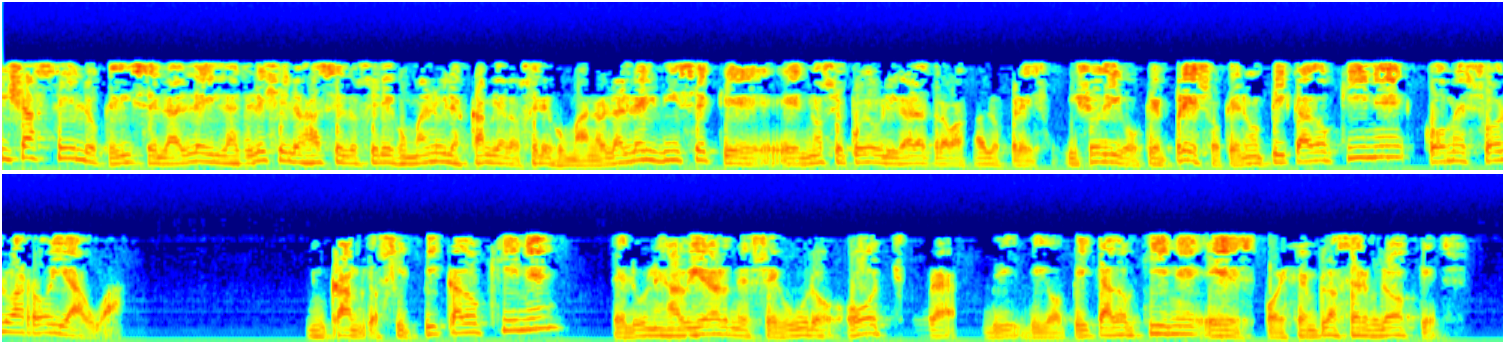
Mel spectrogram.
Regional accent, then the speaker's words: Paysandú, Uruguay; esta es porque yo soy de Paysandú

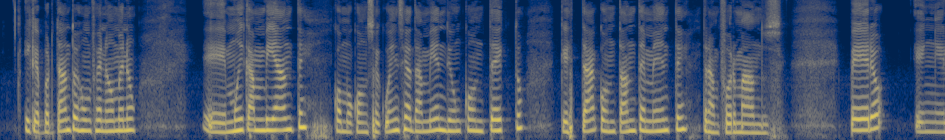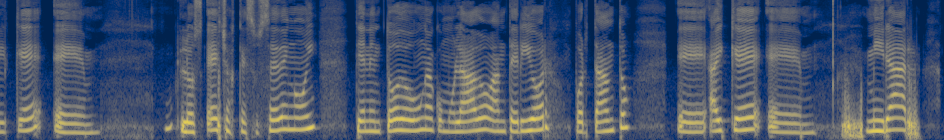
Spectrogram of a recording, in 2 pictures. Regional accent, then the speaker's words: Cuba; uno de los que participan en este diálogo en rebeldía desde nuestra Cuba querida.

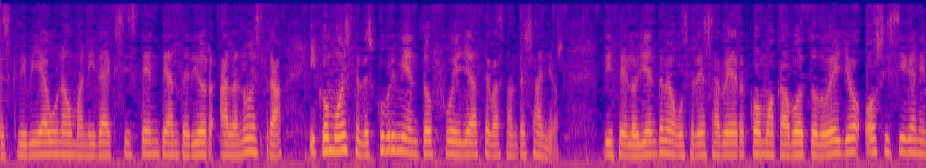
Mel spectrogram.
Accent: Valencia, Valencian Community, Spain; tengo 22 años y soy de Valencia.

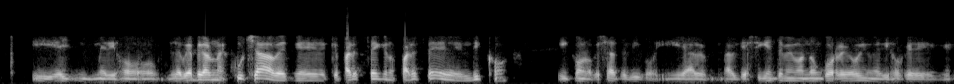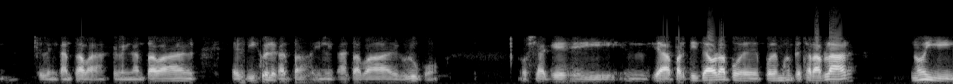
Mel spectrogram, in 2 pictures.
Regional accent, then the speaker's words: Torrejoncillo, Extremadura, Spain; Nosotros somos de Torrejoncillo, pero hemos vivido en Valdencín, que como te dije antes es donde ensayamos, una pedanía de Torrejoncillo, un pueblo pedáneo.

